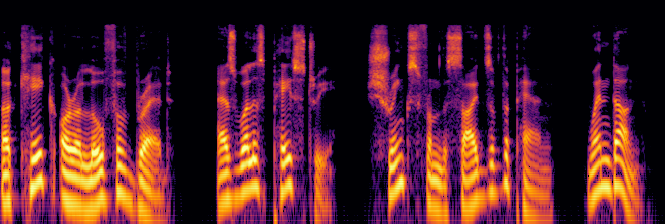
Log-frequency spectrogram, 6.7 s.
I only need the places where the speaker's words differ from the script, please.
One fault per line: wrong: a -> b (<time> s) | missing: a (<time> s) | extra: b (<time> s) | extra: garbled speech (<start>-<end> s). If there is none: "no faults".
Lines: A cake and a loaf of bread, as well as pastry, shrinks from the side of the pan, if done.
wrong: and -> or (0.6 s)
wrong: side -> sides (4.5 s)
wrong: if -> when (5.8 s)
